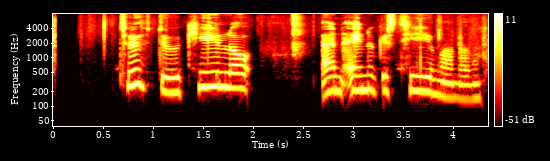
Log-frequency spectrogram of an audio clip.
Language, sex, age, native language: Icelandic, female, 40-49, Icelandic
